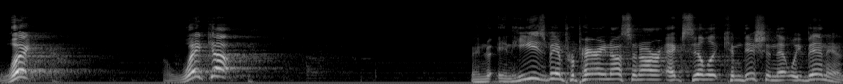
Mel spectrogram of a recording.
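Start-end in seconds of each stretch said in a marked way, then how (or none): 0.0-2.5 put-on commanding voice, higher and louder. Voicing a prophet's call to the nation, acting out a command voice. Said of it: "coming out with a command voice".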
